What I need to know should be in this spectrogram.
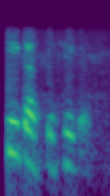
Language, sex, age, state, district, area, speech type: Assamese, male, 30-45, Assam, Nalbari, rural, conversation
